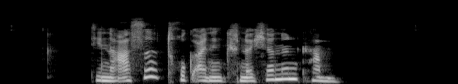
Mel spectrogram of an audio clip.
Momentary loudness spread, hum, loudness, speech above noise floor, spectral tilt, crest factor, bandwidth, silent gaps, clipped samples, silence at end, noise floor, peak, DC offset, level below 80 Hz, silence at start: 8 LU; none; -19 LUFS; 65 dB; -5.5 dB/octave; 20 dB; 8.8 kHz; none; under 0.1%; 1.2 s; -84 dBFS; -2 dBFS; under 0.1%; -66 dBFS; 0.9 s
